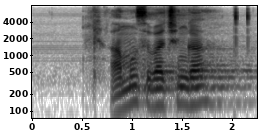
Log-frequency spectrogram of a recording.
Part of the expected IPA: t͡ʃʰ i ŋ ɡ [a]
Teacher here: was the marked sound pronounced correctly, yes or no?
yes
